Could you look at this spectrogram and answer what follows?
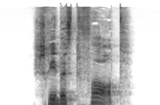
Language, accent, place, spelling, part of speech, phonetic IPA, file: German, Germany, Berlin, schriebest fort, verb, [ˌʃʁiːbəst ˈfɔʁt], De-schriebest fort.ogg
- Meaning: second-person singular subjunctive II of fortschreiben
